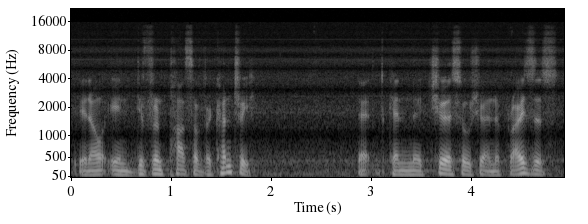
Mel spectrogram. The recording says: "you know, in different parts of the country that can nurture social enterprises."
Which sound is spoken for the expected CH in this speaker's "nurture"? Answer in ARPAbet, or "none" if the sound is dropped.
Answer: none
